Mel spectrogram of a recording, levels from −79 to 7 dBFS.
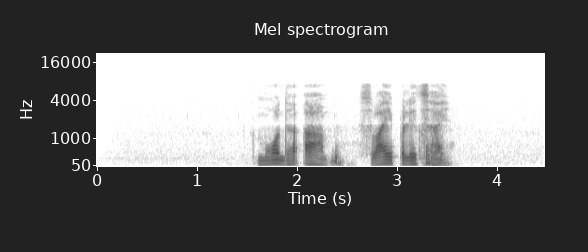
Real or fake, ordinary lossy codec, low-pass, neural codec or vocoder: real; none; 7.2 kHz; none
